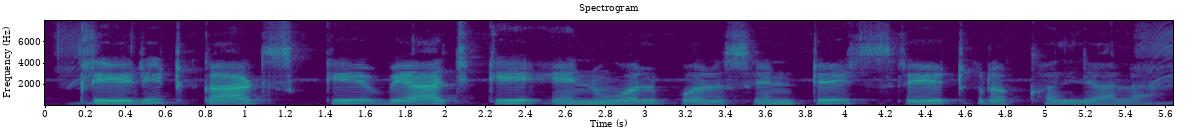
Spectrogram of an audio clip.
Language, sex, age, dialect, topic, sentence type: Bhojpuri, female, 25-30, Western, banking, statement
